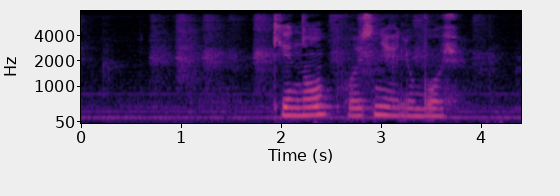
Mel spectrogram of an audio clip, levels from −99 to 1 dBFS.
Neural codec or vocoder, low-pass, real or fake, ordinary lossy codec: none; 7.2 kHz; real; MP3, 32 kbps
